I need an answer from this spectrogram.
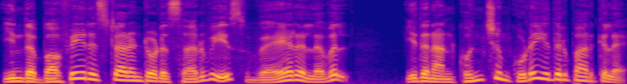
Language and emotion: Tamil, surprised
